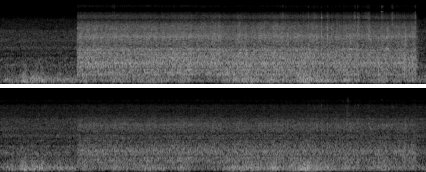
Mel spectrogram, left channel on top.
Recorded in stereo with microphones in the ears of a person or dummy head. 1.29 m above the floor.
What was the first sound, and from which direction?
Crushing, 55° left (ahead or behind).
